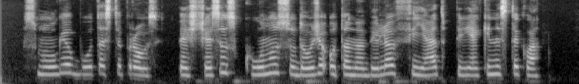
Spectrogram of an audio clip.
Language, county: Lithuanian, Šiauliai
